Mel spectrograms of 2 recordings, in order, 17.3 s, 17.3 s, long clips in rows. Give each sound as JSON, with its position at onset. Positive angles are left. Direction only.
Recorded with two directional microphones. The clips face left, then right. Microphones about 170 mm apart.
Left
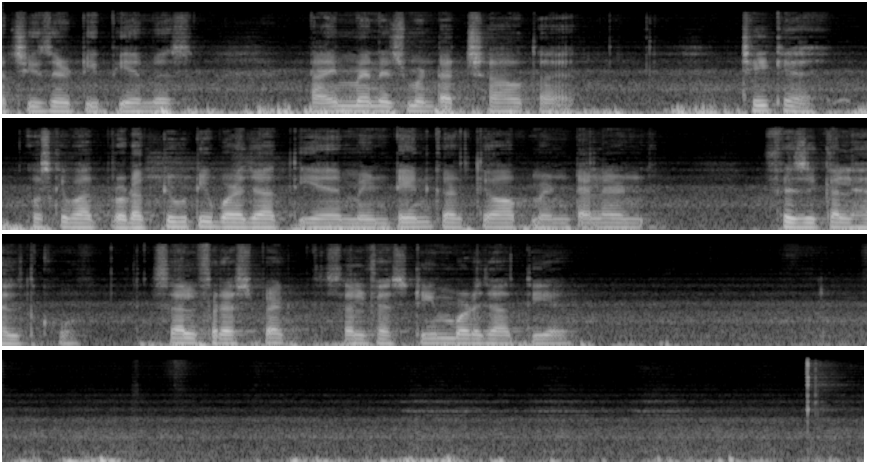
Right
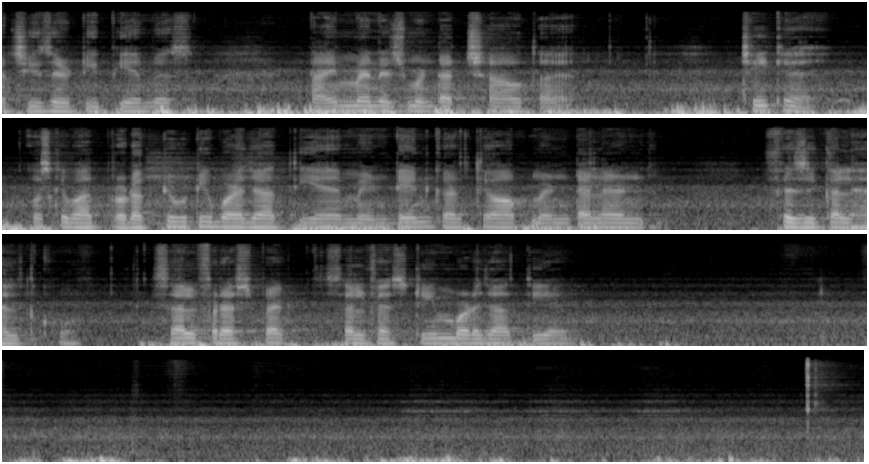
{"t": 0.0, "sound": "speech", "side_deg": 15}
